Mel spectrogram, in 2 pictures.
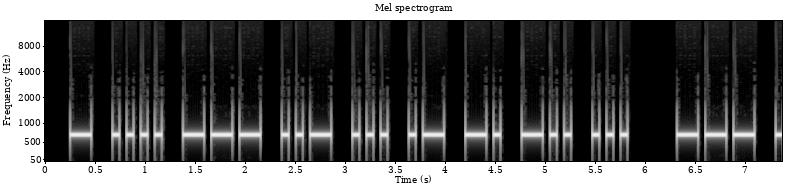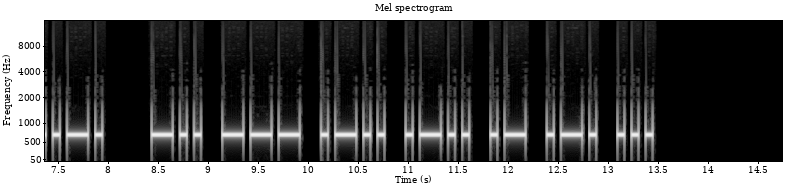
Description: Morse code, heard as a keyed tone, about 17 wpm, 700 Hz. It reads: THOUSANDS OF DOLLARS
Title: Sets of 5 Words Encore2 17wpm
